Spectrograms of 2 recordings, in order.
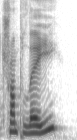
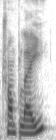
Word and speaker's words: trompe l'œil: That additionally, there are things called, and I had to look up how to pronounce this, trompe l'œil, which I assume it's a French thing, trompe l'œil.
